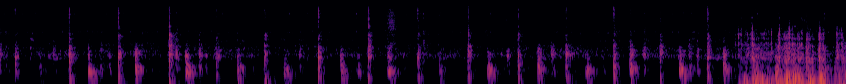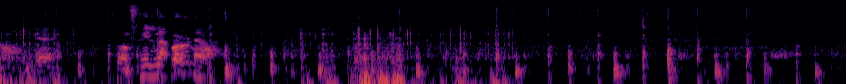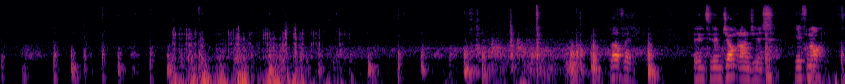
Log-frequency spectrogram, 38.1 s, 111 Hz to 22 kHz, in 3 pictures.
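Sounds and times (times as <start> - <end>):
knocks and taps on wooden deck: 0.0 - 15.0, 15.8 - 35.4
wind rumble on microphone: 11.0 - 13.8, 17.2 - 20.4, 27.9 - 30.8, 32.7 - 34.0, 37.5 - 38.0.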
